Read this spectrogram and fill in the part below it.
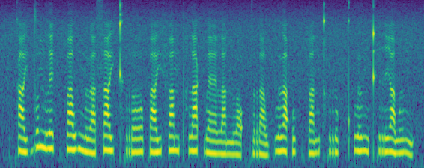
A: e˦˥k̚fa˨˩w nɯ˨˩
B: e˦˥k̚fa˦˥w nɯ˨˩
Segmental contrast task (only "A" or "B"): B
